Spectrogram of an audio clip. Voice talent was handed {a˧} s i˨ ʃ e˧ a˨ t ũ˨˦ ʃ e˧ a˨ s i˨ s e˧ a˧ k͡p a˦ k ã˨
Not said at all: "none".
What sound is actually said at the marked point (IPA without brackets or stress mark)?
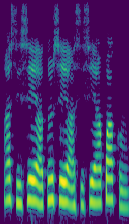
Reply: a˧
